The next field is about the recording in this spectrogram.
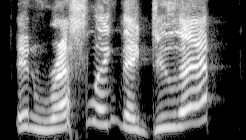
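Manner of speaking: sarcastic, feigned disbelief, high and drawn out. Reacting to a claim of exaggerated attendance: sarcastic mock surprise. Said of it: "I'm being sarcastic".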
